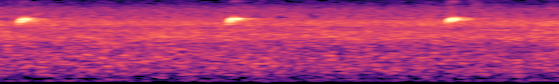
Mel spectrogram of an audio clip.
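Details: Uragus sibiricus, the long-tailed rosefinch, giving three brief sharp high pips about a second apart against continuous faint hiss, with no other clear sounds.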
